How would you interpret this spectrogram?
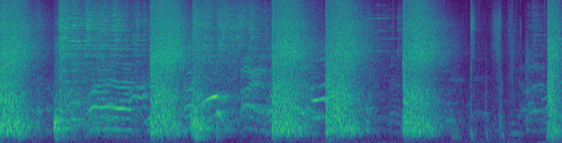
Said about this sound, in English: Because I do not want you to spoil your fun by running outside and chasing me, I think I shoot out the lights before I go.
